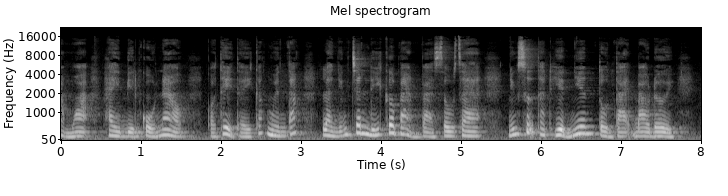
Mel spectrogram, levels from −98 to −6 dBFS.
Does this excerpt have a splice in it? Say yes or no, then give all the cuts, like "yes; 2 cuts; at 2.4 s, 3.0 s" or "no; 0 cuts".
yes; 1 cut; at 1.7 s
